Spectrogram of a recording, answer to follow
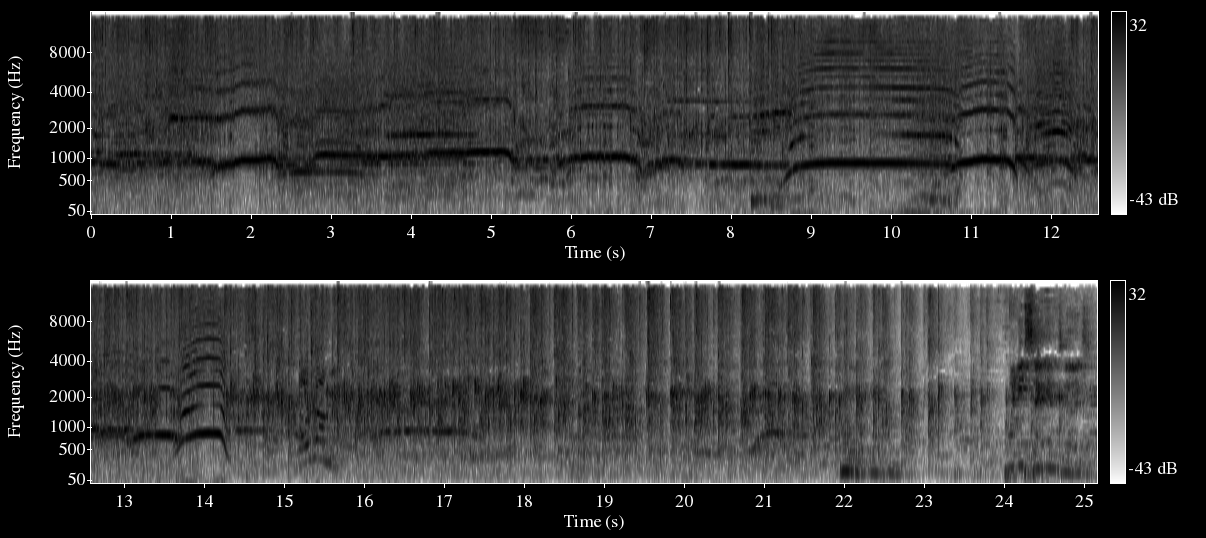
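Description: A song with a gliding, sung melody plays while an audience claps and cheers. About fourteen seconds in the melody fades, and applause with crowd cheering carries on to the end.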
